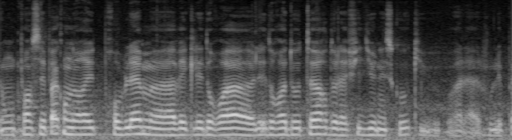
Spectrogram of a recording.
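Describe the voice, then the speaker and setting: Fairly low for a woman, her voice moves at a fairly quick pace with fairly even intonation. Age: 20s. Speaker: actress. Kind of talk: interview. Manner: halting, many fillers.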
